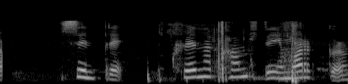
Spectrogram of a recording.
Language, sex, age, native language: Icelandic, female, 8, Icelandic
